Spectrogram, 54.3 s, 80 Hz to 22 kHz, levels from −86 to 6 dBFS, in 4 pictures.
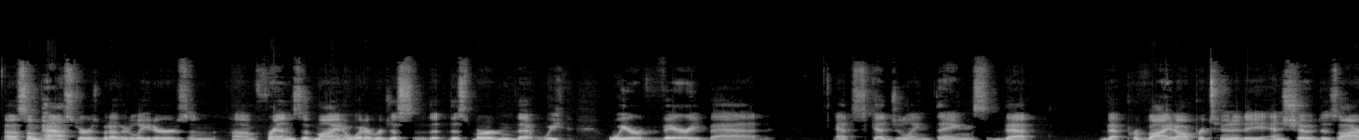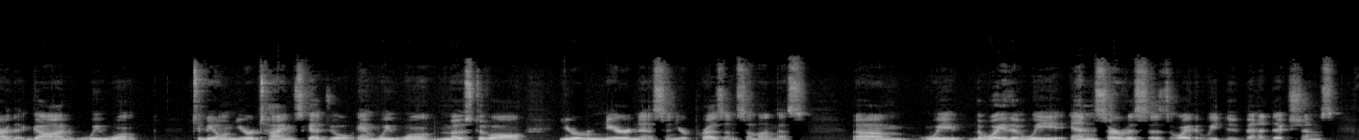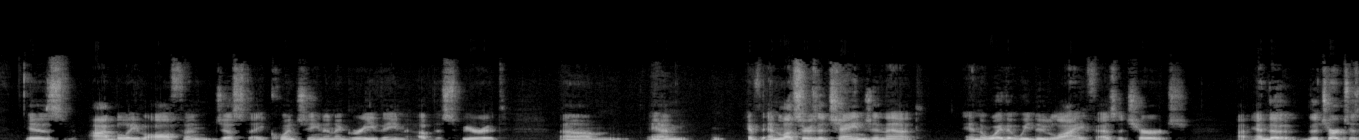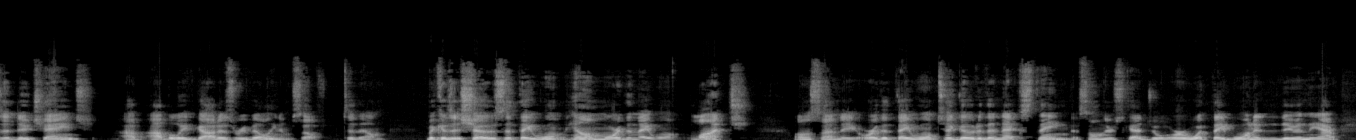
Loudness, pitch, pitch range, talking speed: -23 LUFS, 105 Hz, 100-115 Hz, 170 wpm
